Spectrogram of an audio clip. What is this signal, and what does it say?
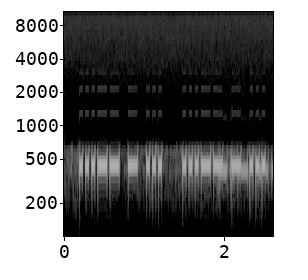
Morse code, heard as a keyed tone, about 28 wpm, 410 Hz. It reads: 3TS 3TS
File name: CW / cqww-cw-k5tr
